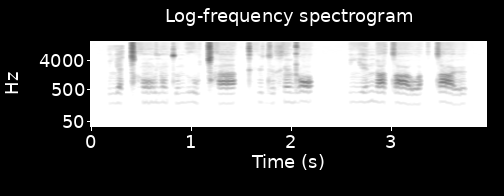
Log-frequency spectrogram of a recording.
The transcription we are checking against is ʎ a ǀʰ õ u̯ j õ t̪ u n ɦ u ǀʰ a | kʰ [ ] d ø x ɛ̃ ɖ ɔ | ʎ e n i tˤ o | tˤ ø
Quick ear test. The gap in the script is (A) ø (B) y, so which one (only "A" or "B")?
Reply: B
